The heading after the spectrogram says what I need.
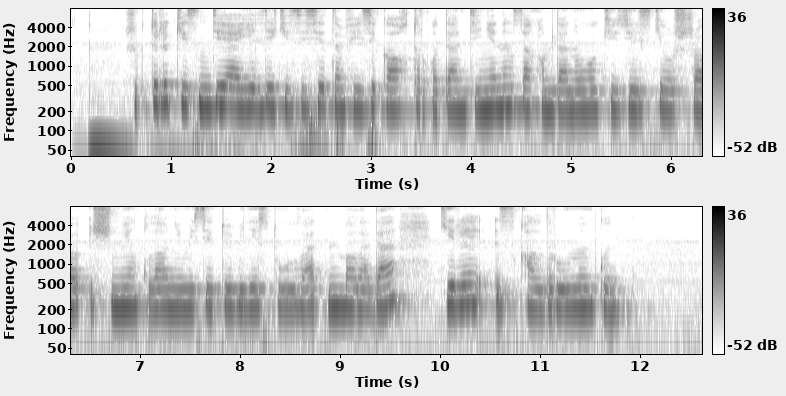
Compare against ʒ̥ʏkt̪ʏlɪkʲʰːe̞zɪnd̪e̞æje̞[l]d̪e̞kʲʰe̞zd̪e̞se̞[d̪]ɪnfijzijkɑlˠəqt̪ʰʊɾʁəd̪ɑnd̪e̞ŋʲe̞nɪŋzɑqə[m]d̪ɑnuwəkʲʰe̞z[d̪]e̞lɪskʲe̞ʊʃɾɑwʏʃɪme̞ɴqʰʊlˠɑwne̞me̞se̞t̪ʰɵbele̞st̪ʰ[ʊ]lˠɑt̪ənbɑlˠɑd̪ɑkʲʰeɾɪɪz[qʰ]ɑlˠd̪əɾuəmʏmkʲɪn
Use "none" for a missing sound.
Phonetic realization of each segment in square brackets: l, t̪, m, d̪, u, qʰ

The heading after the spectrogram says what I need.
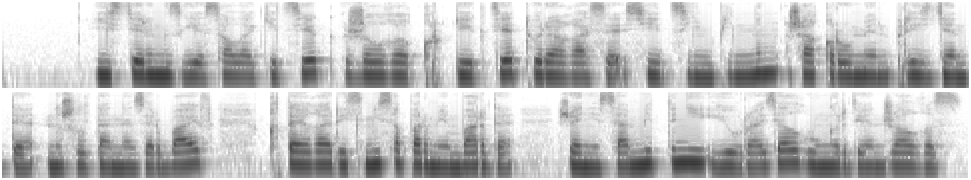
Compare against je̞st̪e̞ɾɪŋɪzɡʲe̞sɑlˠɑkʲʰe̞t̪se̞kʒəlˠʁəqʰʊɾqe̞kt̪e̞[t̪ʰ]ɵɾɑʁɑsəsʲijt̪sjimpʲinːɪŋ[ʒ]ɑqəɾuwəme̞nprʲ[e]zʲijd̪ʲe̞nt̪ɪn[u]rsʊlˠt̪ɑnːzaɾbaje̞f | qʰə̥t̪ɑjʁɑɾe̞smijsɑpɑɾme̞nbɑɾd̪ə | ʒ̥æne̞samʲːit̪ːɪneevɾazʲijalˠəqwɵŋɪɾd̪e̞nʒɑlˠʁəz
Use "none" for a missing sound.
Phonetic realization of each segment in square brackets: t̪ʰ, ʃ, e, ʊ

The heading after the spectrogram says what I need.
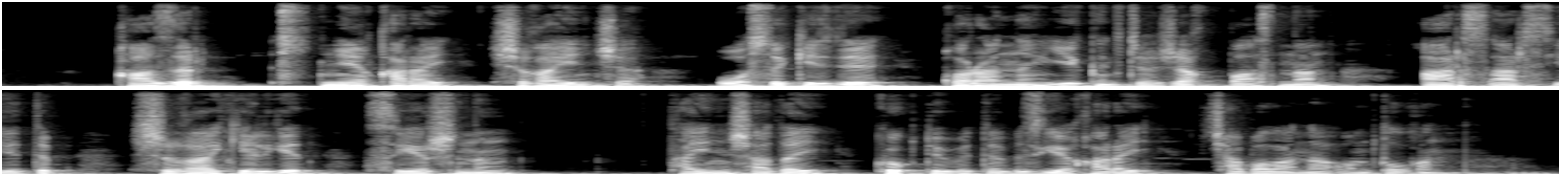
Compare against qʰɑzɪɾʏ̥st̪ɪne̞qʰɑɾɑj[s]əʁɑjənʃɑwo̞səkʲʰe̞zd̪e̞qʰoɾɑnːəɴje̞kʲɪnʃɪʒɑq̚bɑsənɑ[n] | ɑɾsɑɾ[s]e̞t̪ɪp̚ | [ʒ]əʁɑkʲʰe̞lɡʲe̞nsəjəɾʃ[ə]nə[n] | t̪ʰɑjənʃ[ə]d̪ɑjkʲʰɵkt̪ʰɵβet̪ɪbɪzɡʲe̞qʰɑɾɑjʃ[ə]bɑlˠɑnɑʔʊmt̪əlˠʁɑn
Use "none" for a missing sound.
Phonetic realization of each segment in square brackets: ʃ, n, s, ʃ, ə, ɴ, ɑ, ɑ

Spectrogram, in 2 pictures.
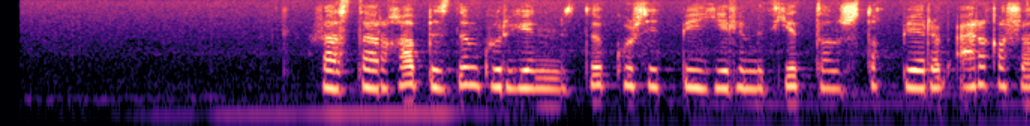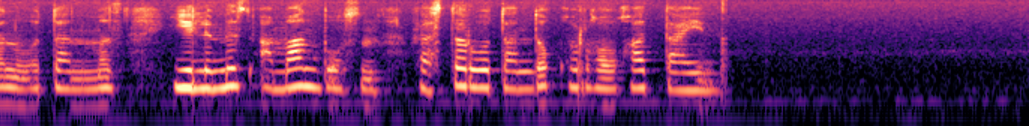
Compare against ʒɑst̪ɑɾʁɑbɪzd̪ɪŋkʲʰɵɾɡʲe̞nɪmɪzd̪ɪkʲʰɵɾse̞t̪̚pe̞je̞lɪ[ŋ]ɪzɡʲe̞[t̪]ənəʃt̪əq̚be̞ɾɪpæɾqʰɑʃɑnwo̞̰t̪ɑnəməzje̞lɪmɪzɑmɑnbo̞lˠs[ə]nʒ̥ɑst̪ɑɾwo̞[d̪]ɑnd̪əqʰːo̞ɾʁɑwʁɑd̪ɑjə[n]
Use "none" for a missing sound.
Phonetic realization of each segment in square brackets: m, t̪ʰ, ə, t̪, n

